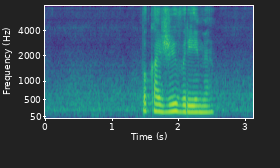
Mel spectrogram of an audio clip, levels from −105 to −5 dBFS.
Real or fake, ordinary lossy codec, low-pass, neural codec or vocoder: fake; none; none; codec, 16 kHz, 4.8 kbps, FACodec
